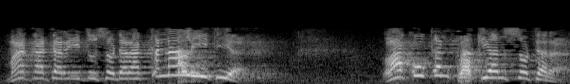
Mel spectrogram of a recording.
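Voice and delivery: high, loud pulpit urging; forceful exhortation. Real, not acted. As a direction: press the congregation hard. Preacher urging the congregation.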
